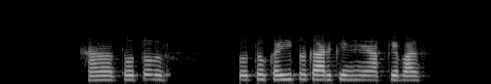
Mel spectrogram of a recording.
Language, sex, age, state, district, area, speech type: Hindi, female, 60+, Uttar Pradesh, Sitapur, rural, conversation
